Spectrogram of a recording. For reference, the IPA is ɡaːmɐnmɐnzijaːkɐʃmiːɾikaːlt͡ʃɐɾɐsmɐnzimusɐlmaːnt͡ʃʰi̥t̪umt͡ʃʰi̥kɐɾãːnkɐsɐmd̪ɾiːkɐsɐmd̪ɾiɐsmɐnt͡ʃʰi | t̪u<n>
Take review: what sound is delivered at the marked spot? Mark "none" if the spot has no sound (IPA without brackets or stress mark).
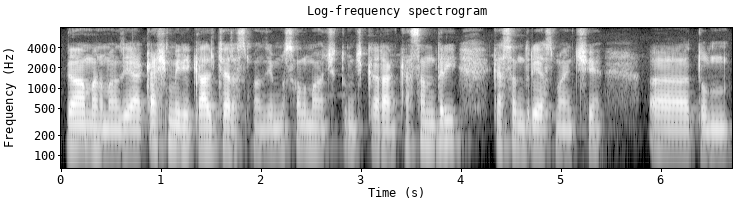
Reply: m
